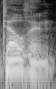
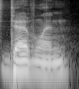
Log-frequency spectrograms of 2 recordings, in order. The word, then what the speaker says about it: Devlin: happen but Devlin Devlin I said his name wrong on the last podcast by the way it's not Delvin it's Devlin Devlin Hodges oh sorry I'm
